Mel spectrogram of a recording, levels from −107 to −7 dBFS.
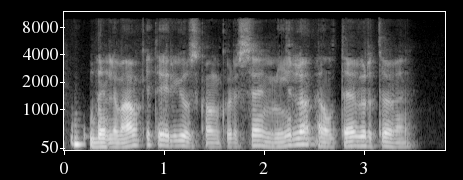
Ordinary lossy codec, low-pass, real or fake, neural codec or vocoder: AAC, 48 kbps; 9.9 kHz; fake; vocoder, 22.05 kHz, 80 mel bands, WaveNeXt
